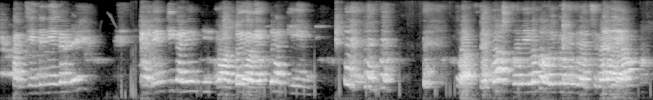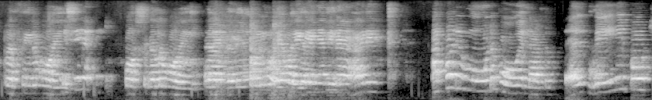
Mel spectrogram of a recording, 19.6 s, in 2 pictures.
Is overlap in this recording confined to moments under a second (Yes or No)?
No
